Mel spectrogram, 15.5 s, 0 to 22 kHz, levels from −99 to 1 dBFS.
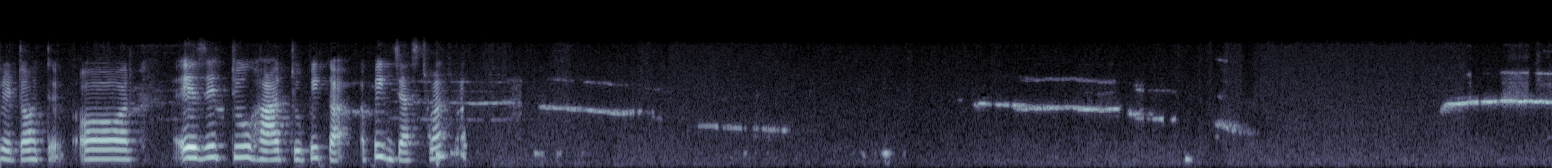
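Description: Speech, with a delayed copy of the voice creeping back in three short bursts: 2.19–2.27 s, 4.26–4.31 s and 4.54–4.69 s. That's echo leak, likely from a far-end loudspeaker whose echo canceller let some through, with the copy trailing by about a quarter second and sitting around 20 dB down, the last burst louder at about 10 dB down.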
